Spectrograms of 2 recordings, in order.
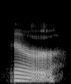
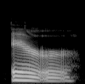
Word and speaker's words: error: didn't compare those before so error you curl your tongue back for the first air and then hold it there er error error that's a weird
